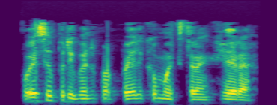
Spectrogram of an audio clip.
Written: extranjera

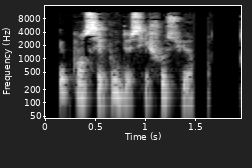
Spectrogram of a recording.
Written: chaussures

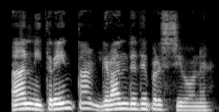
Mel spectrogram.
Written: depressione

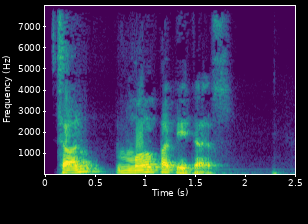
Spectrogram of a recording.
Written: petites

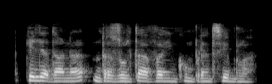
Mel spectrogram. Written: resultava

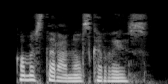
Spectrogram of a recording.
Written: estaran

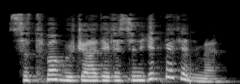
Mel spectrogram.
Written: gitmedin

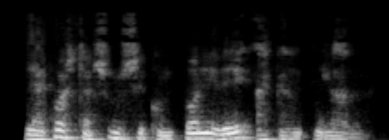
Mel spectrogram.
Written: acantilados

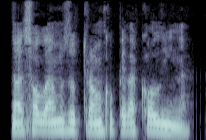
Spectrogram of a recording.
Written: tronco

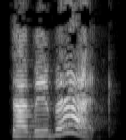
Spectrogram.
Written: coming back

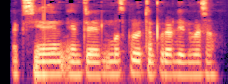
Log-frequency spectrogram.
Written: músculo

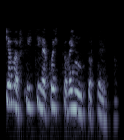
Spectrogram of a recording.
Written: freddo

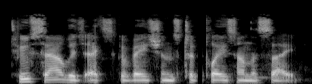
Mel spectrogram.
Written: excavations

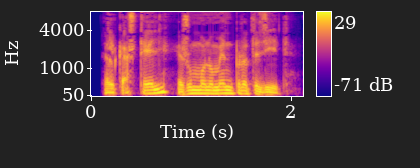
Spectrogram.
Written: protegit

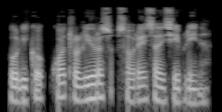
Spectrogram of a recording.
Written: disciplina

